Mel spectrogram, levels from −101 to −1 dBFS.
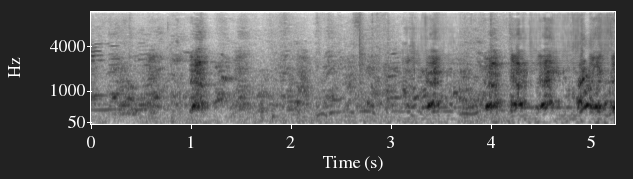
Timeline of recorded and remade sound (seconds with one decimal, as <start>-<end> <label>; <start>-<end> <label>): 0.0-3.1 recorded; 3.1-3.7 remade; 3.7-4.2 recorded; 4.2-5.2 remade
